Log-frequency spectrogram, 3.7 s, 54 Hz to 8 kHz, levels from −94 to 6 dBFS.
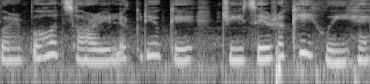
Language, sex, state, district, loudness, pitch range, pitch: Hindi, female, Himachal Pradesh, Shimla, -17 LUFS, 215-270 Hz, 225 Hz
